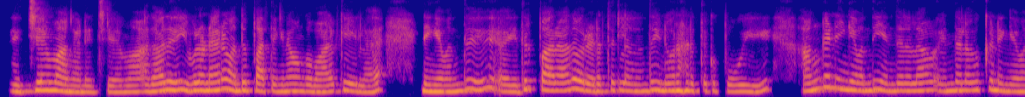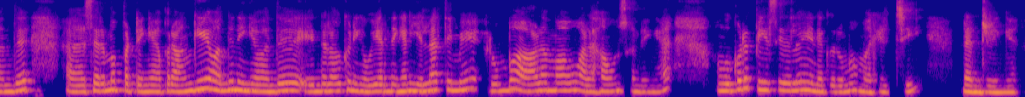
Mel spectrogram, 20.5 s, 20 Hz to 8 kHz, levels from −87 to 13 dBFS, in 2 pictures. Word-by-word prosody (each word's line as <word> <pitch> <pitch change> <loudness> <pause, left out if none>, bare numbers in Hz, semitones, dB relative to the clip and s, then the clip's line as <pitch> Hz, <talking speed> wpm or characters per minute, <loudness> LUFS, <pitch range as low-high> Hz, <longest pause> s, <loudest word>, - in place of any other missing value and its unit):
நிச்சயமாங்க 210 0 +3
நிச்சயமா. 185 +1 -3
அதாவது 225 +5 +3
இவ்வளவு 235 +1 +5
நேரம் 265 +4 +4
வந்து 235 +1 +3
பாத்தீங்கன்னா, 210 -1 0
உங்க 205 -1 -1
வாழ்க்கையில 205 +1 -1 0.6
நீங்க 205 -2 +6
வந்து 220 +7 +1 0.4
எதிர்பாராத 245 +1 0
ஒரு 240 - +2
எடத்துல 230 +3 -2
இருந்து 215 +3 0
இன்னொரு 230 0 +5
எடத்துக்கு 220 0 -4
போயி, 200 -1 -1 0.5
அங்க 265 +7 +1
நீங்க 265 -3 +3
வந்து 230 +3 +1
எந்த 215 +1 -1 0.5
எந்த 225 +2 +2
அளவுக்கு 245 +2 -2
நீங்க 210 -2 -1
வந்து 200 +3 0 0.5
அ - - -2 0.2
சிரமப்பட்டீங்க. 225 -3 -1
அப்புறம் 200 0 -1
அங்கேயே 245 +7 +3
வந்து 240 +1 +1
நீங்க 225 -2 +1
வந்து 205 +3 0 0.3
எந்த 205 +1 -1
அளவுக்கு 220 +3 -2
நீங்க 205 -2 -1
உயர்ந்தீங்கன்னு 210 +1 0
எல்லாத்தையுமே 250 +1 -1 0.3
ரொம்ப 230 +4 -2 0.2
ஆழமாவும், 230 +2 -1
அழகாவும் 205 +3 -3
சொன்னீங்க. 190 -2 -7 0.6
உங்க 225 0 +2
கூட 300 +3 -1
பேசியதில 240 -1 -1
எனக்கு 195 -2 -3
ரொம்ப 210 +5 -3
மகிழ்ச்சி. 190 +3 -5 0.6
நன்றிங்க. 180 -1 +1
220 Hz, 145 wpm, -22 LUFS, 200-235 Hz, 0.6 s, நீங்க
